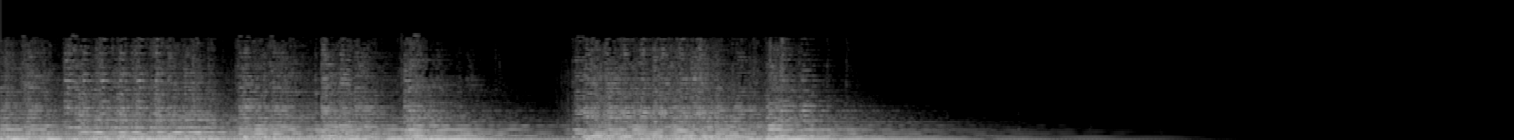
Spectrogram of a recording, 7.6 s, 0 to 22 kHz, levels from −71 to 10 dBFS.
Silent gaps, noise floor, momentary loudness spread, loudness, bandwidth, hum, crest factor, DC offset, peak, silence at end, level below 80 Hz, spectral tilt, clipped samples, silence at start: none; -82 dBFS; 11 LU; -16 LUFS; 16.5 kHz; none; 16 dB; under 0.1%; -2 dBFS; 2.45 s; -30 dBFS; -5 dB/octave; under 0.1%; 0 s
